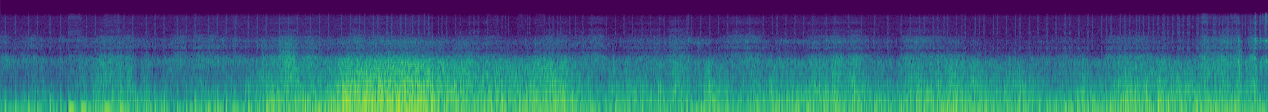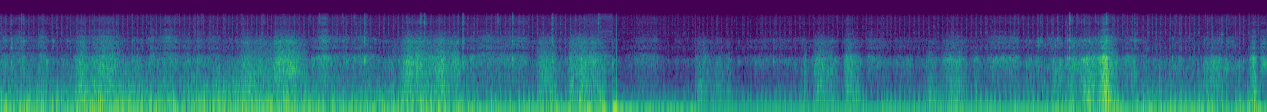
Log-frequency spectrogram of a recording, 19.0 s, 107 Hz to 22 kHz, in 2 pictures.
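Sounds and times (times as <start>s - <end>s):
bike knocks and rattles: 0.0s - 19.0s
wind rumbling on microphone: 0.0s - 19.0s.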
